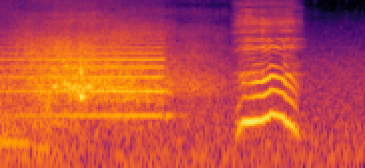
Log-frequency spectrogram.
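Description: A car approaches on a street with a long, loud horn blast, followed after a brief pause by a shorter wavering honk or tire-like squeal, without any talking.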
